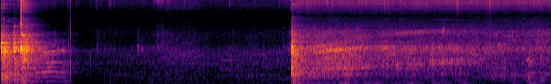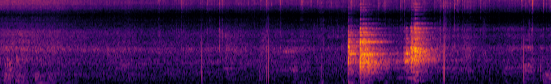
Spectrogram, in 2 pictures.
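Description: A potato and onion omelette is turned out of a non-stick frying pan onto a plate, with a clatter of pan and plate at the start, a sharp knock near three seconds, then soft scraping and two more clinks toward the end.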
